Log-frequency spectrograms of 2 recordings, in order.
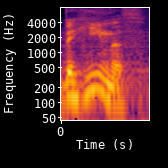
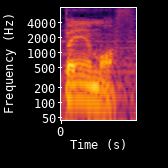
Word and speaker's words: Behemoth: it oh that's right it's pronounced Behemoth I always said bamoth Behemoth do I know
